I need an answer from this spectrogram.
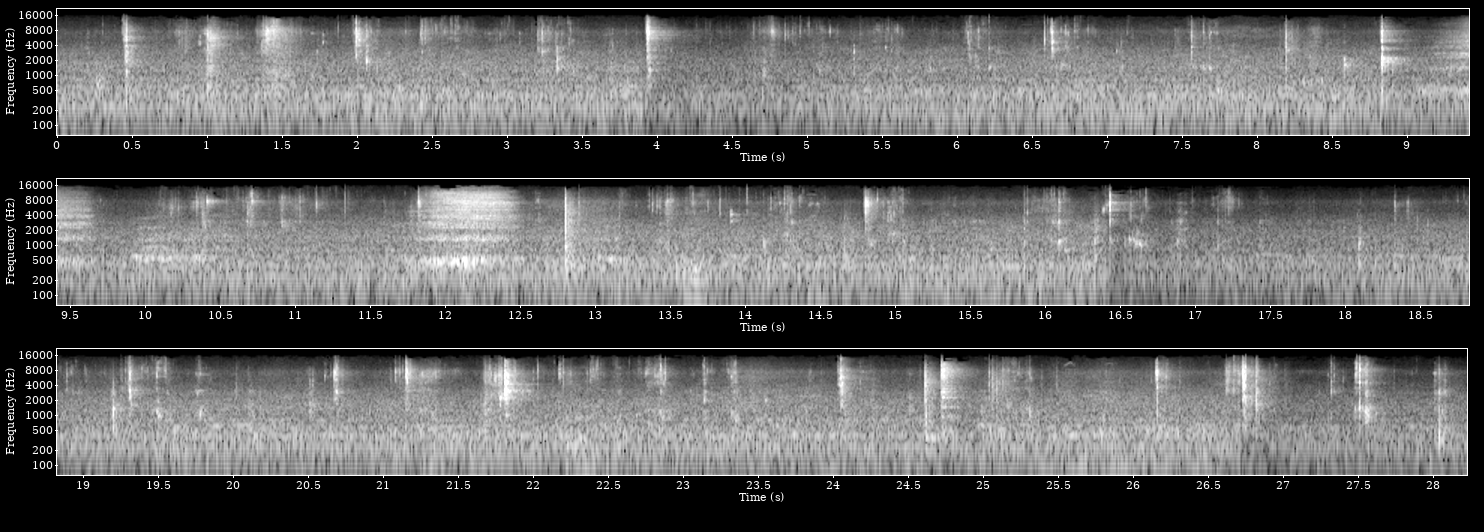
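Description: A person biting and chewing food close to the microphone: irregular crisp crunches and wet mouth clicks. A longer noisy burst comes about twelve seconds in.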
